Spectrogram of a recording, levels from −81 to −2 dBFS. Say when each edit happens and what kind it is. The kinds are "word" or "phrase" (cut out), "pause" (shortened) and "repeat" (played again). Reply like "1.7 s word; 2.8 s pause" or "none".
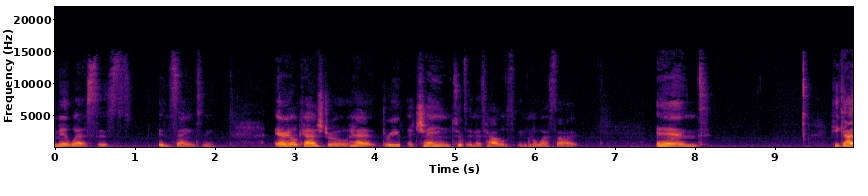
2.7 s word; 4.3 s word; 5.1 s word; 5.9 s word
